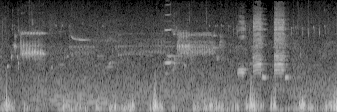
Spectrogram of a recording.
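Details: Yellow-headed blackbird, its song compared to a rusty door: thin held whistled tones, then two loud grating, screechy bursts close together, all over heavy low rumbling background noise.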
